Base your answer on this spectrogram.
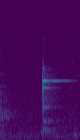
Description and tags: weights hitting each other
